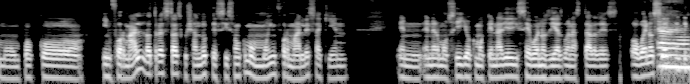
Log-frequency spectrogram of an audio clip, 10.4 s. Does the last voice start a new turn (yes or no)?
no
